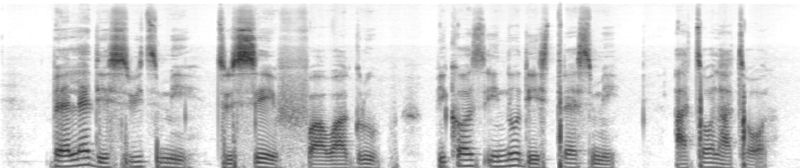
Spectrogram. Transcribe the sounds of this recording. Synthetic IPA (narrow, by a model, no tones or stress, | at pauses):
bɛlɛdeswitmi | tʰusevfɔawaɡɹup̚ | b̥ikʰɔsḭnodestɹɛsmi | atʰɔlatʰɔ̰l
